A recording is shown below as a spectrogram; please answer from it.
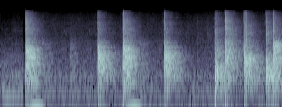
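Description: A slow clap of sharp single hand claps that start about a second apart and come quicker and quicker, each with a short echo.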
